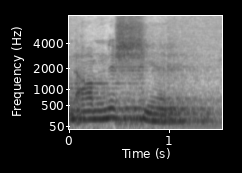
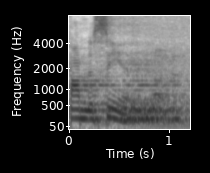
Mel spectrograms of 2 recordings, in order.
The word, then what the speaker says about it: omniscient: And the first perspective is, I'm going to try it, omniscient.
